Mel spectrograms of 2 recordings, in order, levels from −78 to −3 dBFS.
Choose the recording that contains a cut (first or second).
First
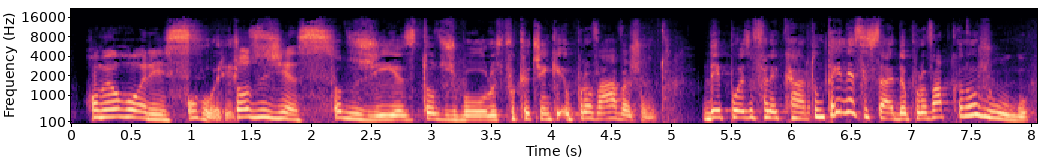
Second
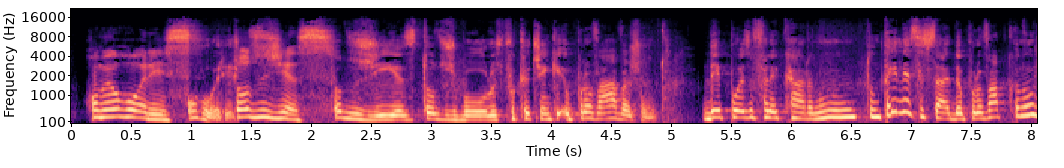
first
